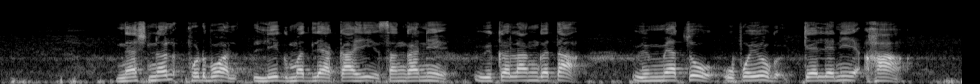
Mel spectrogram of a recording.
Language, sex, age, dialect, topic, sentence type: Marathi, female, 25-30, Southern Konkan, banking, statement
